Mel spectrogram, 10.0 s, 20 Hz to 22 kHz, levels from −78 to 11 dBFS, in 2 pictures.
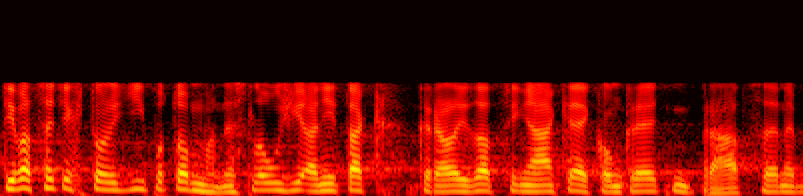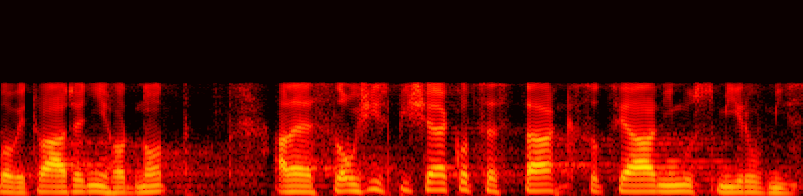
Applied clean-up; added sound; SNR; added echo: none; none; none; none.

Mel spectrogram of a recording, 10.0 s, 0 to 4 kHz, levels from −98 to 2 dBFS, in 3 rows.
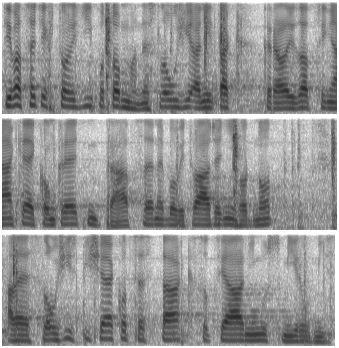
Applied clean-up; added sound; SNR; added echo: none; Computer keyboard; 12 dB; none.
